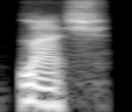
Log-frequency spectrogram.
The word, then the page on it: lash: British English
